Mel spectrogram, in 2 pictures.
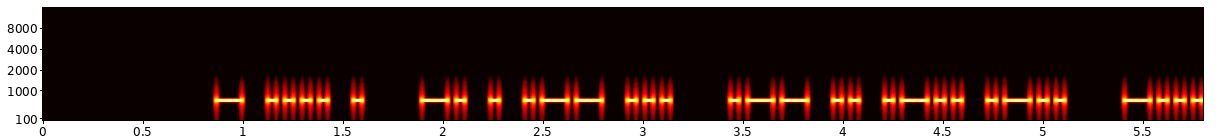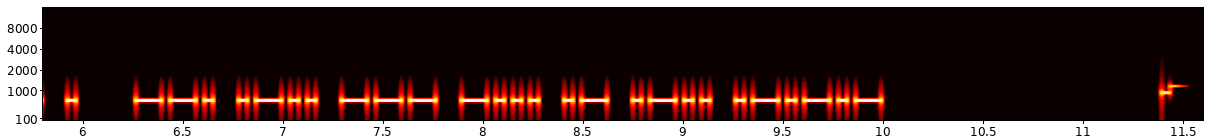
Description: Morse code, heard as a keyed tone, about 28 wpm, 700 Hz. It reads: THE NEWS WILL BE GLOBAL.
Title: Sentences from Top 1200 Words 28wpm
